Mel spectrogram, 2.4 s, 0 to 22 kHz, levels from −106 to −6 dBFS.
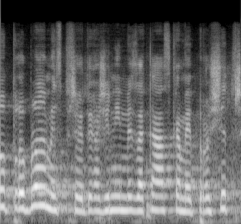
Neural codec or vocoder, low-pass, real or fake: codec, 44.1 kHz, 7.8 kbps, DAC; 14.4 kHz; fake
